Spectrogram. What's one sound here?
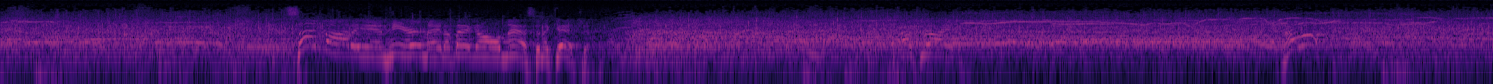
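A large audience laughs and applauds in a big hall.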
